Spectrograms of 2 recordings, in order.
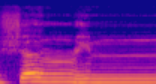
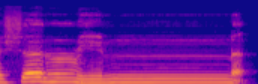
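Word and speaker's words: شَرٍّ: Sebelumnya ayat keempat itu wa min syarrin. Nah, ini pun bagian syarrin itu gunnah mesti ditahan dan didengungkan.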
